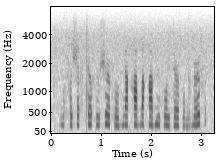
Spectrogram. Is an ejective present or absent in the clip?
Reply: absent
